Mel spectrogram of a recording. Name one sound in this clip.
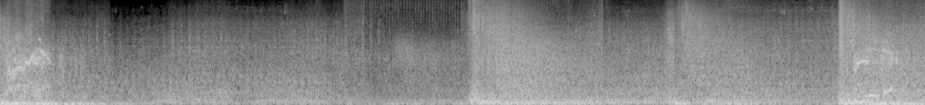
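A tank cannon fires with heavy booming blasts.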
